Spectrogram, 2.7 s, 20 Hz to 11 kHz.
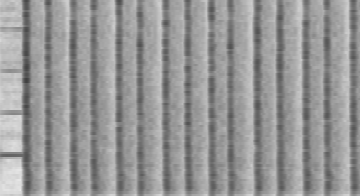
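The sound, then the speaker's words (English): An AR-15 rifle fired rapidly by a competition shooter: a fast, even string of sharp, loud shots, each a hard crack with a quick decay, one trigger pull after another with no pause. “This is now somebody firing the AR-15 very fast, pulling the trigger every time, a competition shooter showing you how to, between changing targets and aiming and firing very, very quickly.”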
